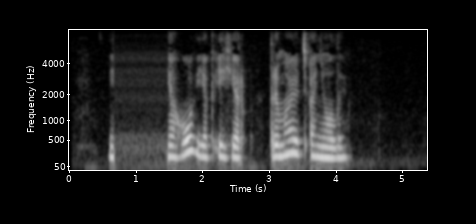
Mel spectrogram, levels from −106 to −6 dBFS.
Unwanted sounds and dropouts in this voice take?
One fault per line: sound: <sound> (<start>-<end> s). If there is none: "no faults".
no faults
